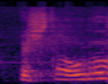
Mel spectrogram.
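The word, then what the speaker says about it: σταυρός: están equivocados porque efectivamente stauros la palabra gria griega que de ahí viene stabros el nombre griego corriente pronunciado en griego moderno estauro significa palo y algunos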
